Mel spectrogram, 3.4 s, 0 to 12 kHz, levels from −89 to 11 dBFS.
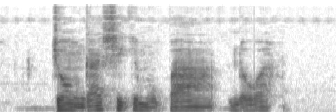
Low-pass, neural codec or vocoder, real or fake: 9.9 kHz; vocoder, 22.05 kHz, 80 mel bands, WaveNeXt; fake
